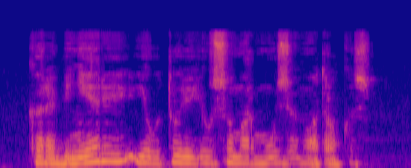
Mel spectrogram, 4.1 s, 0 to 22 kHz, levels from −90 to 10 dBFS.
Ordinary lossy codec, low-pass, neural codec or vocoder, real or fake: AAC, 32 kbps; 9.9 kHz; vocoder, 22.05 kHz, 80 mel bands, Vocos; fake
